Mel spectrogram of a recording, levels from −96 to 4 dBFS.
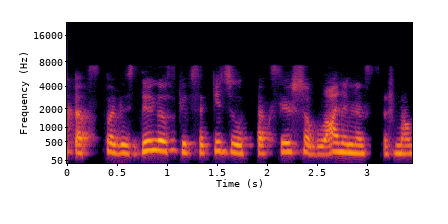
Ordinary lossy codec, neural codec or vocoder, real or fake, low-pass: AAC, 64 kbps; codec, 16 kHz, 1 kbps, FreqCodec, larger model; fake; 7.2 kHz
